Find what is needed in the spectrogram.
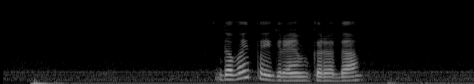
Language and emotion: Russian, neutral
